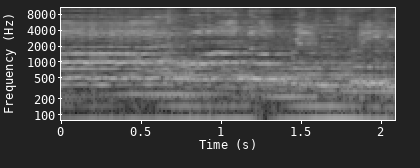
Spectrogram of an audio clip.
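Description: A song with sung vocals over musical accompaniment, the voices holding long pitched notes.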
